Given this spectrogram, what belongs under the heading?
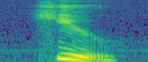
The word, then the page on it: hue: American English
